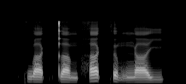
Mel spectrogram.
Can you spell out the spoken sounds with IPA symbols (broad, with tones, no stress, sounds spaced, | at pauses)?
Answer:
k w a˨˩ k̚ t̪ a˧˩ m h a˦˥ k̚ ʔ ə̰˧˨ m ŋ a˧ j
